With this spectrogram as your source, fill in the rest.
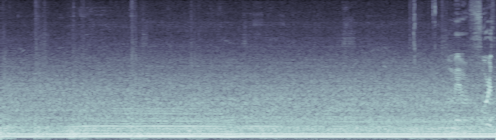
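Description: Chevrolet Camaro RS engine pulling steadily in fourth gear up a hill, a continuous low droning hum with road noise throughout, recorded from inside the car.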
